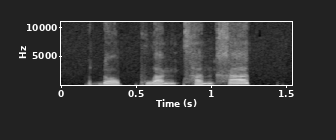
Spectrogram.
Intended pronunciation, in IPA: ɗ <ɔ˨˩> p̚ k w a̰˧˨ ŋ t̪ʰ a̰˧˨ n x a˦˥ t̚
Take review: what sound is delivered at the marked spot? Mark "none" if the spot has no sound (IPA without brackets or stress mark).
ɔ˨˩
